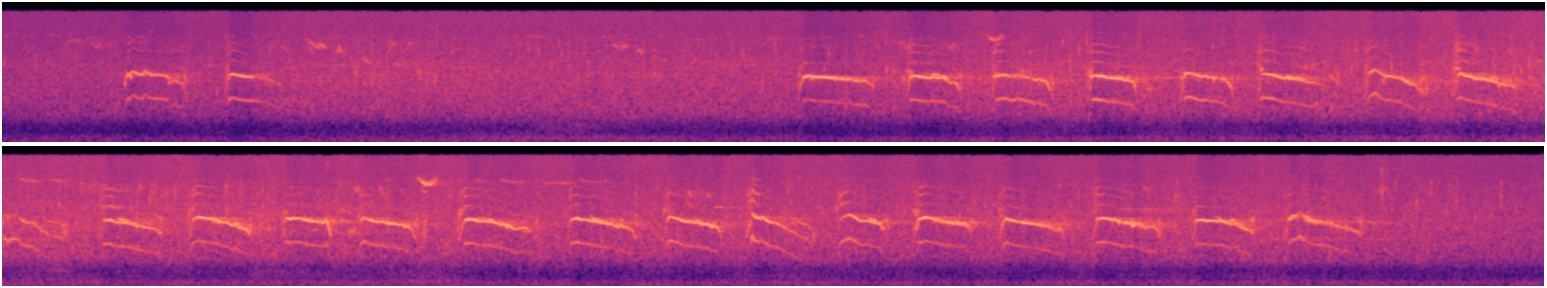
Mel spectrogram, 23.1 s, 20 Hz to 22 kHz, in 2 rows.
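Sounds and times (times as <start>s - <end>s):
blue jays mimicking red-shouldered hawk calls: 6.0s - 21.8s.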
